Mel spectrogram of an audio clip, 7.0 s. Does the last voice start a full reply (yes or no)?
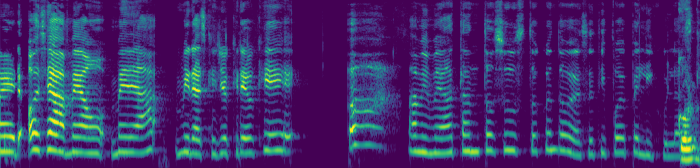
yes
